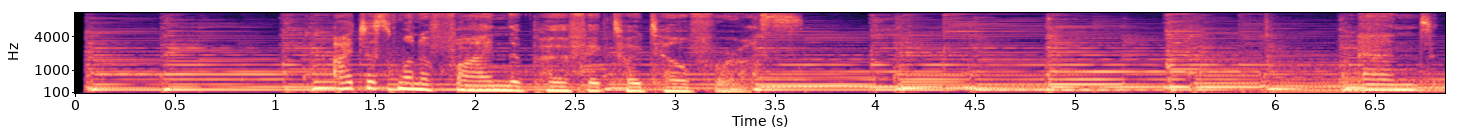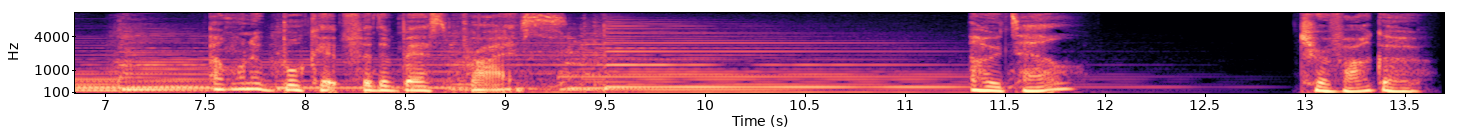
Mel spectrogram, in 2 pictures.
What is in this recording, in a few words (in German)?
eng werbung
